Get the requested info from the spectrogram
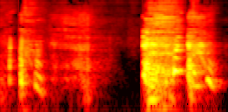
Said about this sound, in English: I told you that I will be coughing. I did warn you on the start of this life, because this cough doesn't let me go separately without cough.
